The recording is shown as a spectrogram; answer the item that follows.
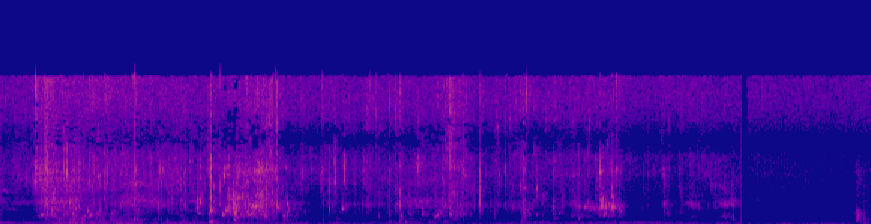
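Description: Kayak paddle strokes dipping and splashing in calm water, with light sloshing around the hull; the sound breaks off suddenly near the end.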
